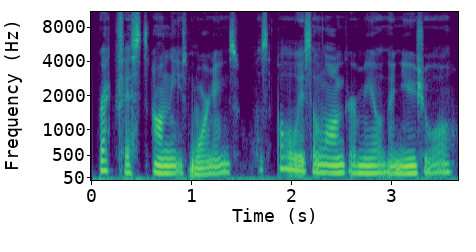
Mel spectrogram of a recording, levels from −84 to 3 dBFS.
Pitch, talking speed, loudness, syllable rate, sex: 155 Hz, 180 wpm, -17 LUFS, 5.1 syllables/s, female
